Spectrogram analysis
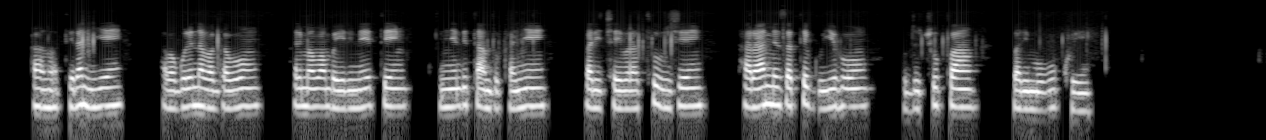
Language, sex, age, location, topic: Kinyarwanda, female, 50+, Kigali, health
